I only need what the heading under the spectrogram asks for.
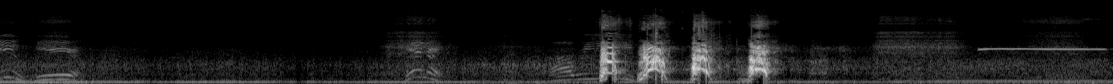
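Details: Working farm Border Collie letting out four loud, evenly spaced barks about half a second apart, after soft whimpering and whining, with a steady whistle-like tone and low background hum.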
